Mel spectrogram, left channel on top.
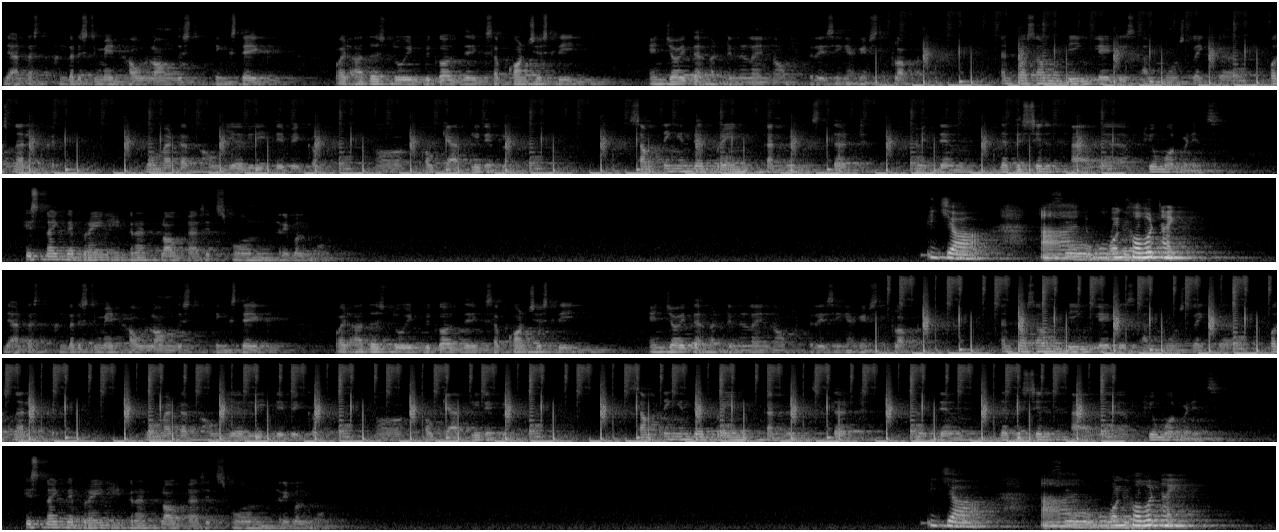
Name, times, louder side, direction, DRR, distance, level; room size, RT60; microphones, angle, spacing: voice 1, 0.0-2.6 3.3-5.8 6.5-9.1 10.0-12.4 12.7-13.3 14.2-16.0 16.5-18.0 19.0-20.8 21.1-21.4 21.9-24.9 25.7-28.8 36.1-37.1, equal, 10° left, 5 dB, 2.5 m, -33 dB
sound 1, 8.7-24.0, right 2 dB, 80° right, 1.2 m, -32 dB
voice 2, 34.7-37.2, left 2 dB, 85° left, 8 dB, 2.1 m, -23 dB
28.5 x 17.5 x 9.1 m, 1.2 s
head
